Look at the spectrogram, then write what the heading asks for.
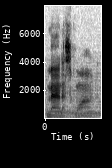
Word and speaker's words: Manasquan: point at the top the english pronunciation would become mana squan when henry hudson sailed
